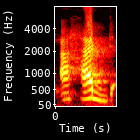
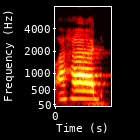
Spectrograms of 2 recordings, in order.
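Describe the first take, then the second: First: The final consonant is held, then released with bounce. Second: The final consonant is ended plainly, without bounce. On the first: The speaker calls it right. "lebih di apa ditahan lagi, kemudian dipantulkan" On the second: The speaker calls it wrong. "tidak biasa"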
